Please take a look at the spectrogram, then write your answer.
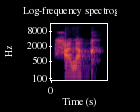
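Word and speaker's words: حلق: Halq is divided. In Arabic, we say halq. In Urdu, we say halaq, right? So this is a difference in pronunciation.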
